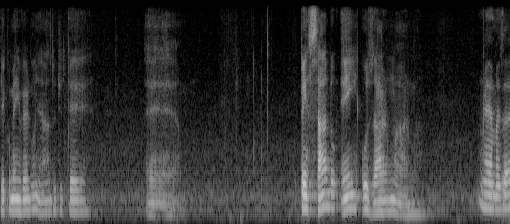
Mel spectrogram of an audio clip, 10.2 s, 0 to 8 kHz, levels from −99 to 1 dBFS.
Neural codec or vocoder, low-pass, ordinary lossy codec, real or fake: vocoder, 22.05 kHz, 80 mel bands, WaveNeXt; 7.2 kHz; none; fake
